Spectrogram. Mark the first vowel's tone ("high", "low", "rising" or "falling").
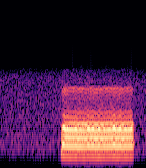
high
